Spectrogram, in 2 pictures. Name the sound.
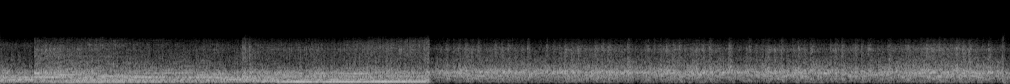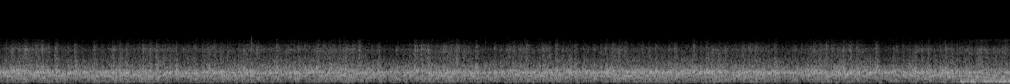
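train running on rails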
